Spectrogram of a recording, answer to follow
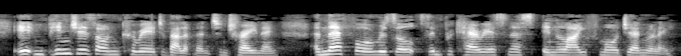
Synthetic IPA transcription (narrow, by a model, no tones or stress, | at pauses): ɪtɪ̃mpʰɪ̃nd͡ʒɪzn̩kʰəɹɪədɪvɛləp̚mə̃ntʰə̃ntʰɹ̥ẽɪ̃nɪ̃ŋʔə̃nðɛːfɔːɹɪzʌlˠtsɪ̃npʰɹ̥ɪkʰɛːɹiəsnəsɪ̃nlaɪfmɔːd͡ʒɛnəɹəlḭ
